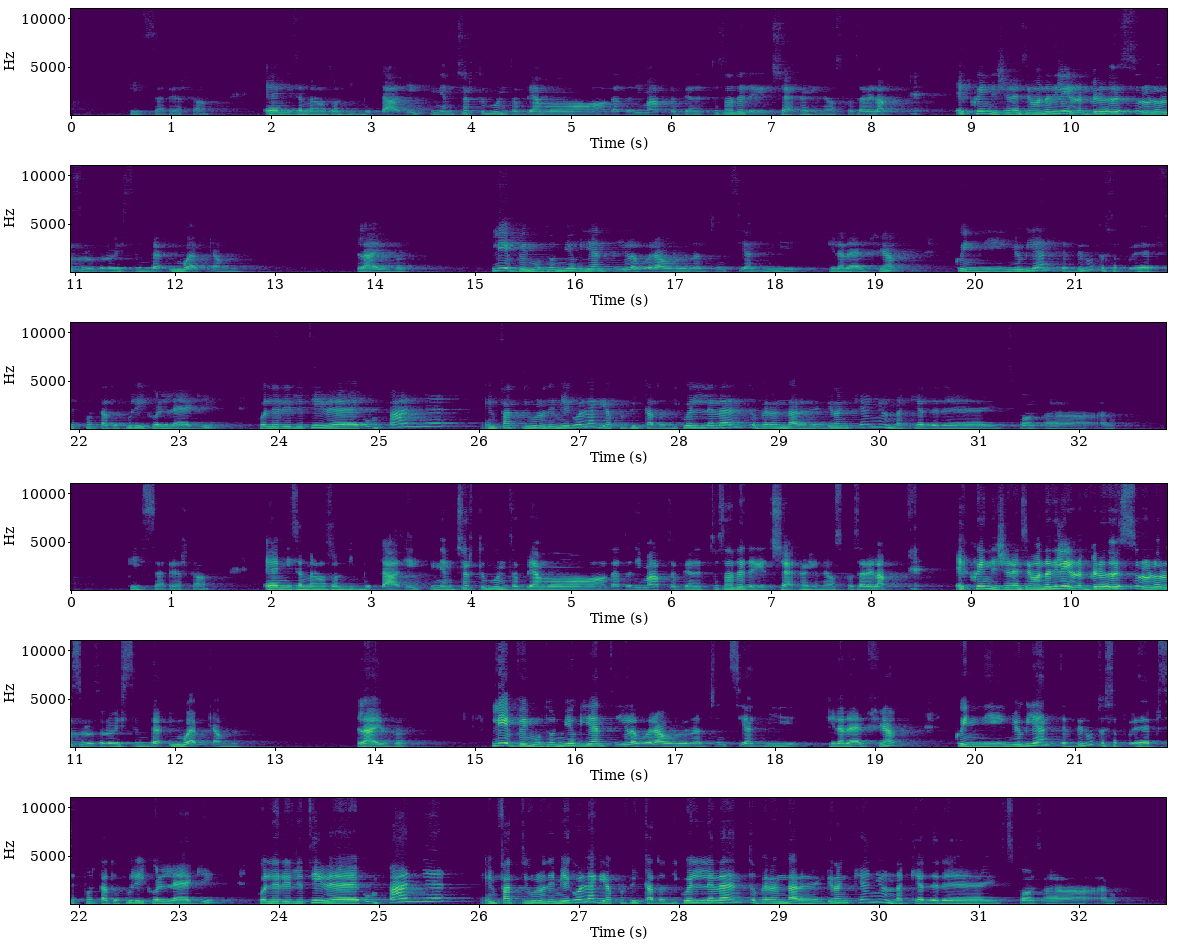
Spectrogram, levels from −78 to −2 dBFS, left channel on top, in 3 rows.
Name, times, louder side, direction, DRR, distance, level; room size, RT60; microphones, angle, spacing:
voice 1, 0.6-1.4 1.9-8.5 8.8-12.7 13.8-14.3 15.2-18.2 18.5-19.2 19.8-23.4 23.8-25.7 26.0-32.4, right 6 dB, 55° right, 16 dB, 0.5 m, -27 dB
23.5 x 10.5 x 4.2 m, 1.3 s
head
